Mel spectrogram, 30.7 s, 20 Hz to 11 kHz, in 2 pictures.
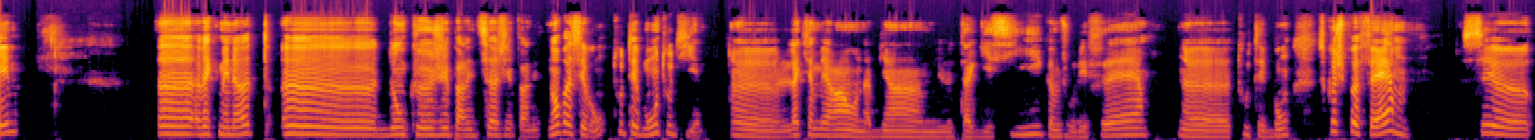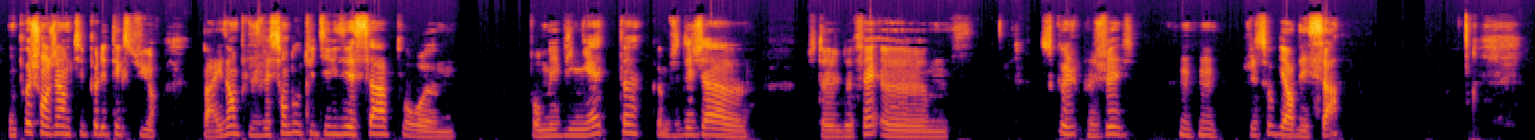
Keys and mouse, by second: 13.0 click, 16.9 click.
